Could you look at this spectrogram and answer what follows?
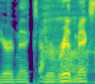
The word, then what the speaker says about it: Eurythmics: Number 6, Sweet Dreams Are Made of This by the Eurythmics. There's one more syllable in that than I thought.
